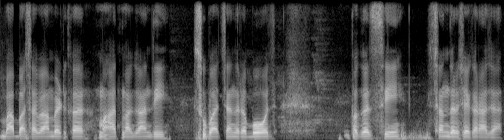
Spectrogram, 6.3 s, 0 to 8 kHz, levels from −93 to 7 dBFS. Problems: constant background noise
